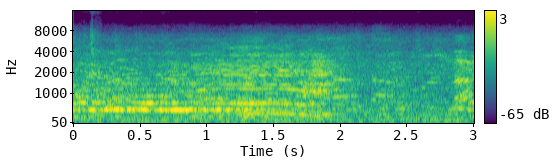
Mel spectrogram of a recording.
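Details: Cattle at the Bhuighar cattle market ahead of Eid al-Adha 2024; a drawn-out, droning moo fills the first second, then fades under men's voices and the general chatter of the busy market crowd.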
